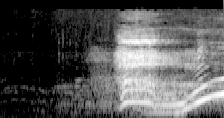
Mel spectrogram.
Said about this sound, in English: I like to gasp at that.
